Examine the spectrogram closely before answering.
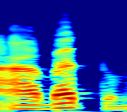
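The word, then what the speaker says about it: عبدتم: Hati-hati jangan dibaca abadtum ya, tapi langsung dimasukkan ke ta. Abadtum, bukan abadtum.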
